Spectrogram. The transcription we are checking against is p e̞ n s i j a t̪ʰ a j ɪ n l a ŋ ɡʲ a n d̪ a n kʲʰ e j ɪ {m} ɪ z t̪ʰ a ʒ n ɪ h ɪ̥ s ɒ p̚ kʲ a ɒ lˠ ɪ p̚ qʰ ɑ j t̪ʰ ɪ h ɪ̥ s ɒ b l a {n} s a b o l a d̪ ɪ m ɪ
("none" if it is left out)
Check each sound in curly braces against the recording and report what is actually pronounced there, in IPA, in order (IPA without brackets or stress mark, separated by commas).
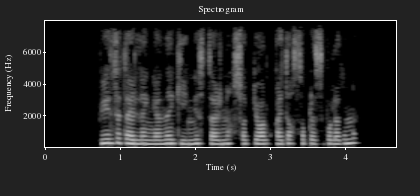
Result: ŋ, none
